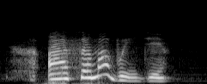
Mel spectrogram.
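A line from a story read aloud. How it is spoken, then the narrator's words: Laughing. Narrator (Russian): Маша засмеялась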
